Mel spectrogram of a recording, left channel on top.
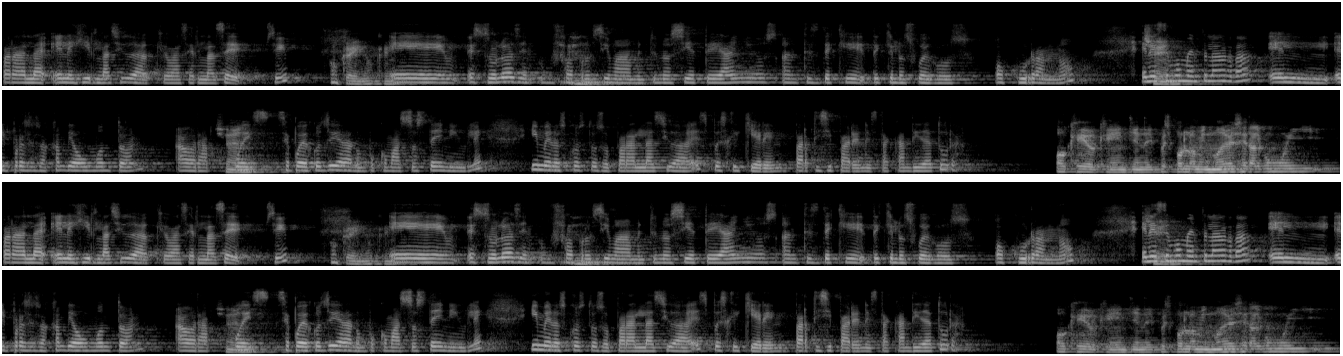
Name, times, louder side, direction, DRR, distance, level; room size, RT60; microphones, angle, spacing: voice 1, 0.0-2.9 3.2-3.5 3.9-9.7 9.9-14.8 15.1-15.5 15.7-23.0, right 2 dB, 15° right, 11 dB, 0.9 m, -30 dB
voice 2, 3.3-4.0 5.7-6.1 11.4-11.8 15.6-15.9 23.9-26.6, left 2 dB, 35° left, 6 dB, 1.7 m, -30 dB
24.5 x 22.0 x 9.0 m, 1.2 s
head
